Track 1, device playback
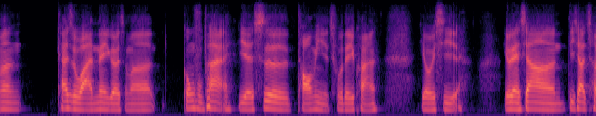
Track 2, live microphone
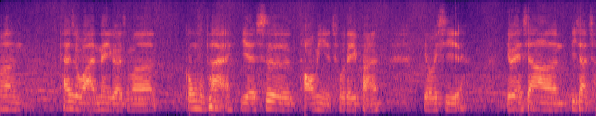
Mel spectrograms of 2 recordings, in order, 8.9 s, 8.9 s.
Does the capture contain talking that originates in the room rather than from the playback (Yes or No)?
No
